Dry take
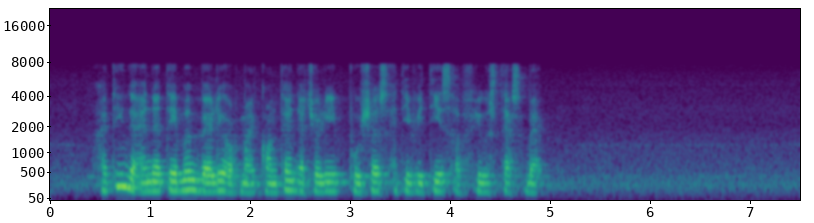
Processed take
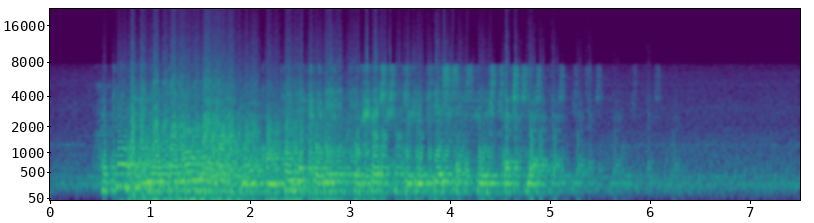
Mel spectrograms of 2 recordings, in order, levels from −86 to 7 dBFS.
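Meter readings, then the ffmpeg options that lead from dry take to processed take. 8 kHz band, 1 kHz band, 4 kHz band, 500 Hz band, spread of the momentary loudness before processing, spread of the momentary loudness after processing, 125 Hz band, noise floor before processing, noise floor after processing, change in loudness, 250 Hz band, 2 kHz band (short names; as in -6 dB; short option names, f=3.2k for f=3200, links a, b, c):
n/a, +12.0 dB, +9.0 dB, +2.0 dB, 11 LU, 20 LU, +4.0 dB, -49 dBFS, -40 dBFS, +4.0 dB, +3.0 dB, +15.5 dB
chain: -af "aeval=exprs='0.126*(abs(mod(val(0)/0.126+3,4)-2)-1)':c=same,aecho=1:1:90|234|464.4|833|1423:0.631|0.398|0.251|0.158|0.1,volume=7dB"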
